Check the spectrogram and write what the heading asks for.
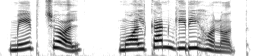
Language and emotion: Santali, neutral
